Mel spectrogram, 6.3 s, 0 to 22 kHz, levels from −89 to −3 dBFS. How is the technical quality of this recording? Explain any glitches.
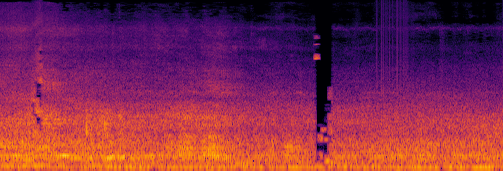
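The recording has three audible glitches of two kinds.

Compressed frames skipped, at 0.38–0.54 s and 3.92–4.17 s: whole coded frames never decode, so the sound jumps ahead about 40 ms, then about 150 ms.

Processor overload crackle, at 4.71–5.18 s: a few dozen late buffers, fitting blocks of around 5 ms, each replay stale audio with hard edges, producing gritty tearing over the sound.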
